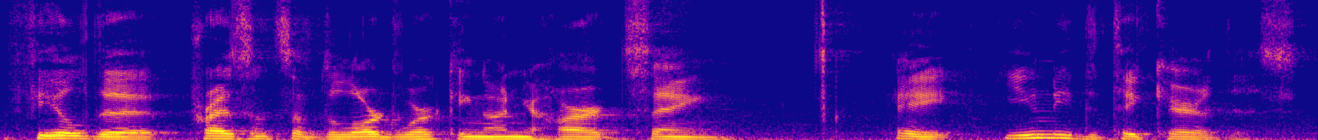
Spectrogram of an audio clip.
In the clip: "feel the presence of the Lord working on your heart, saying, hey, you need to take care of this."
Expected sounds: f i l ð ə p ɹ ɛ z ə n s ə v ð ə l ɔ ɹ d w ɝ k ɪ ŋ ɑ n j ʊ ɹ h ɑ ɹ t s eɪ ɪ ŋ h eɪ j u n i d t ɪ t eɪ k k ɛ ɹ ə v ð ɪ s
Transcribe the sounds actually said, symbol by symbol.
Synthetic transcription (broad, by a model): f i l ð ə p ɹ ɛ z ə n s ə v ð ə l ɔ ɹ d w ɝ k ɪ ŋ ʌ n j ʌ ɹ h ɑ ɹ t s eɪ ɪ ŋ h eɪ j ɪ n i d t ɪ t eɪ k k ɛ ɹ ə v ð ɪ s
